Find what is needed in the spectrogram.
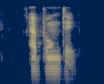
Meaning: alternative form of apponter
- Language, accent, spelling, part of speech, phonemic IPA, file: French, France, aponter, verb, /a.pɔ̃.te/, LL-Q150 (fra)-aponter.wav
